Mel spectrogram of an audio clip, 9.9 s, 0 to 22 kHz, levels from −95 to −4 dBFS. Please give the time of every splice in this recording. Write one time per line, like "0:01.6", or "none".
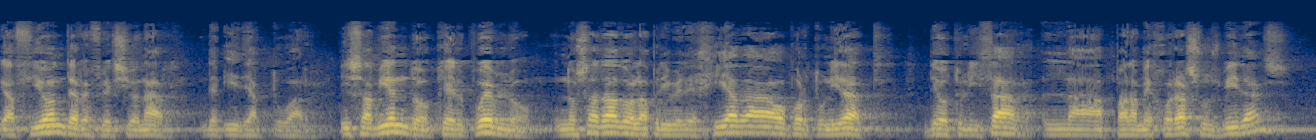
0:01.6
0:02.5
0:06.8
0:08.3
